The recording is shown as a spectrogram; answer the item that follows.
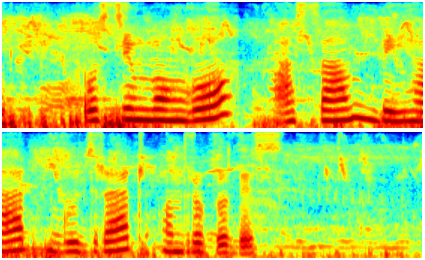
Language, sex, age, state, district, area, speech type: Santali, female, 30-45, West Bengal, Malda, rural, spontaneous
